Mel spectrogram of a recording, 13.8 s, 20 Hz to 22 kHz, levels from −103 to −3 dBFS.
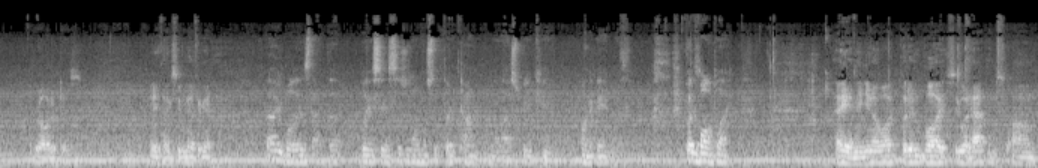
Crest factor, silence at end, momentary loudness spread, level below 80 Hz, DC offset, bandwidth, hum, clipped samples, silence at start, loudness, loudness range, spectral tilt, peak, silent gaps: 16 dB; 0 s; 11 LU; -40 dBFS; under 0.1%; 15.5 kHz; none; under 0.1%; 0 s; -19 LUFS; 5 LU; -6 dB/octave; -2 dBFS; none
